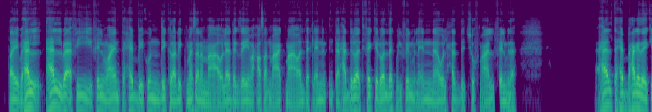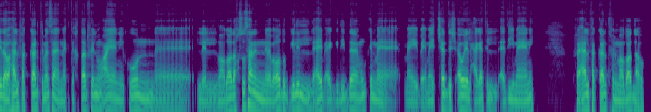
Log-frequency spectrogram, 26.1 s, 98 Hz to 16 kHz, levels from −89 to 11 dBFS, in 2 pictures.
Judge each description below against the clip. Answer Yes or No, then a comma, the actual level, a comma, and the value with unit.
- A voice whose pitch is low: Yes, low, 100 Hz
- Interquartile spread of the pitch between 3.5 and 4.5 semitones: Yes, average, 3.8 semitones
